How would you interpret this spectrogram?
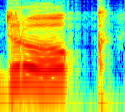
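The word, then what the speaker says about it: друг: তো এখানে দেখেন দ্রুক মানে গে এর উচ্চারণটা কিন্তু ক এর মতো হয়েছে, আর এটা কিন্তু গে এর উচ্চারণটা গ এর মতোই হয়েছে, দ্রুগ, দ্রুক, দ্রুগা।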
